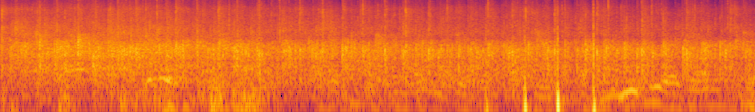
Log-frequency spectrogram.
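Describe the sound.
An audience claps steadily throughout, a dense, sustained wash of applause with a few sharper individual claps standing out near the end; faint voices murmur underneath.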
